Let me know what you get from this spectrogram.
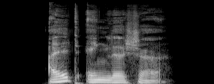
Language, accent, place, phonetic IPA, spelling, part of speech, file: German, Germany, Berlin, [ˈaltˌʔɛŋlɪʃə], altenglische, adjective, De-altenglische.ogg
- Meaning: inflection of altenglisch: 1. strong/mixed nominative/accusative feminine singular 2. strong nominative/accusative plural 3. weak nominative all-gender singular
